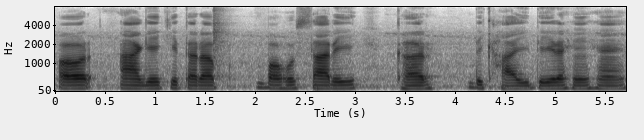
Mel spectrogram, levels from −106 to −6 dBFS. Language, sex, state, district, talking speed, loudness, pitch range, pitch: Hindi, male, Bihar, Kaimur, 115 wpm, -20 LUFS, 110-115 Hz, 110 Hz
